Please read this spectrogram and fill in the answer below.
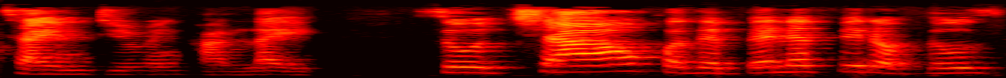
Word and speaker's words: Chao: to start with, but I would prefer to go by my African name, which is Chao, and it's spelled Chao.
